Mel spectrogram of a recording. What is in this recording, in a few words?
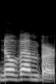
"november", female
